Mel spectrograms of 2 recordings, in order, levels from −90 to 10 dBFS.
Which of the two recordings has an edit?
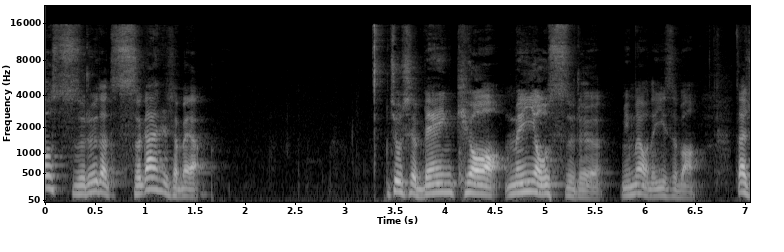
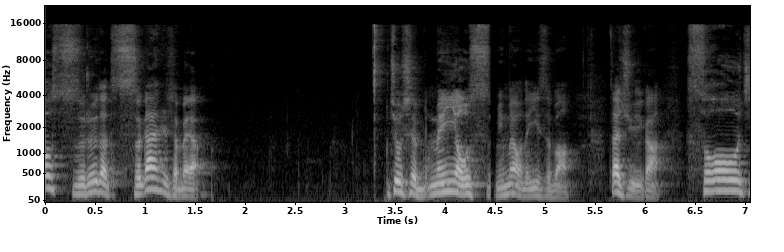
second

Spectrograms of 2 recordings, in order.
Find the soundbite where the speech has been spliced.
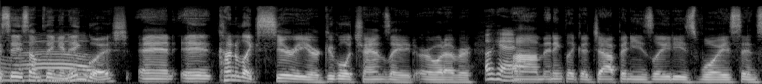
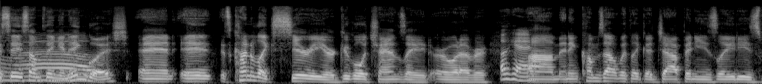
first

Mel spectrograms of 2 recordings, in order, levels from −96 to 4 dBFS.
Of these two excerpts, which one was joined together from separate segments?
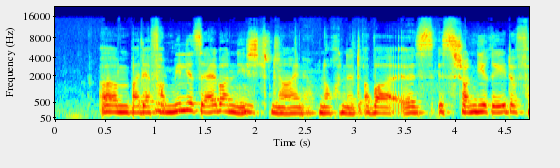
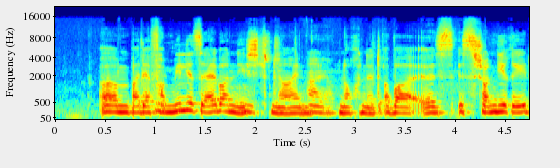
first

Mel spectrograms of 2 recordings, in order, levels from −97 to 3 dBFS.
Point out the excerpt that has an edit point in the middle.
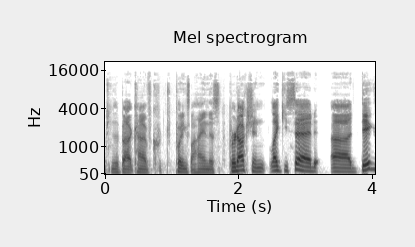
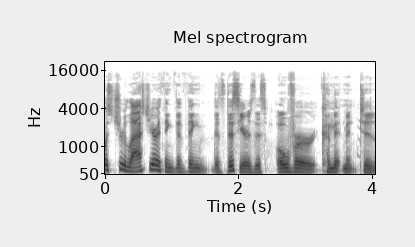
first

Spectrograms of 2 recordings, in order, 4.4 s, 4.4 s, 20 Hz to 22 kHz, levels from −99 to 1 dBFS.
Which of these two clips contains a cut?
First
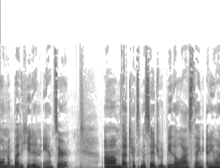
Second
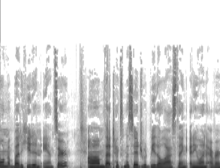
second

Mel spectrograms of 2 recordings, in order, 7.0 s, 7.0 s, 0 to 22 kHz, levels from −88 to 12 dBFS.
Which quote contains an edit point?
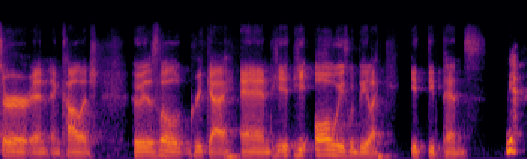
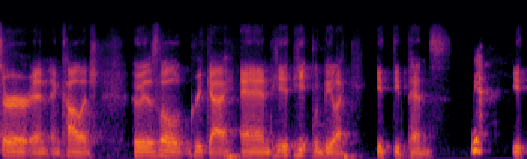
second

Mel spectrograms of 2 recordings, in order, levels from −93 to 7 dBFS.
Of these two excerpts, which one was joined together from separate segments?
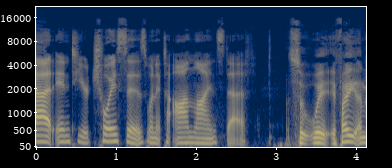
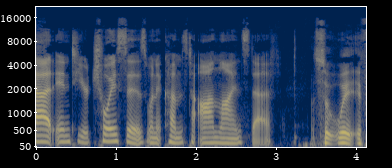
first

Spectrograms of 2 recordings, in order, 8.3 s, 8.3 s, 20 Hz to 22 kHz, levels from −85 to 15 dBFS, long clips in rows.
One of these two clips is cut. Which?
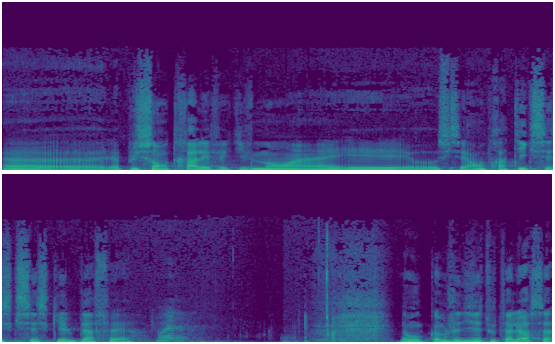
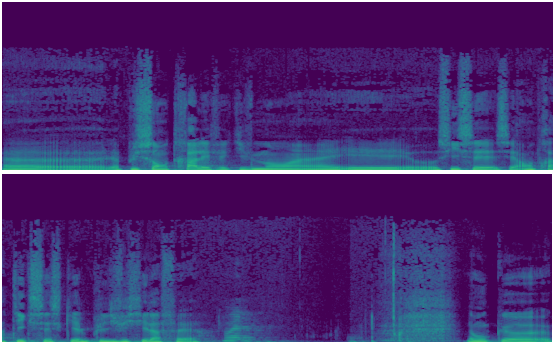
first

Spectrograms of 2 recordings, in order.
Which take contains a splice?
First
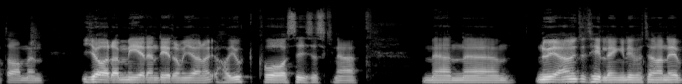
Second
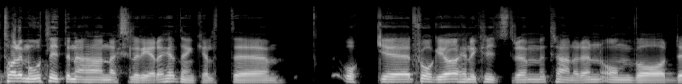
second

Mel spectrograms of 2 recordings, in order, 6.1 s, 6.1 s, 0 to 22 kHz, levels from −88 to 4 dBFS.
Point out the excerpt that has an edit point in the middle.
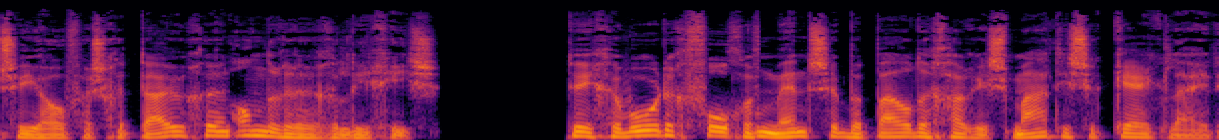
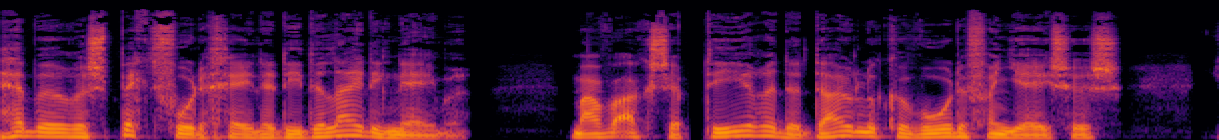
first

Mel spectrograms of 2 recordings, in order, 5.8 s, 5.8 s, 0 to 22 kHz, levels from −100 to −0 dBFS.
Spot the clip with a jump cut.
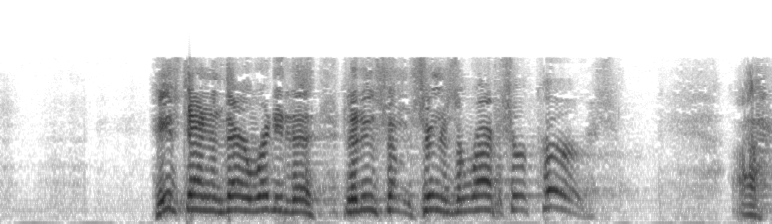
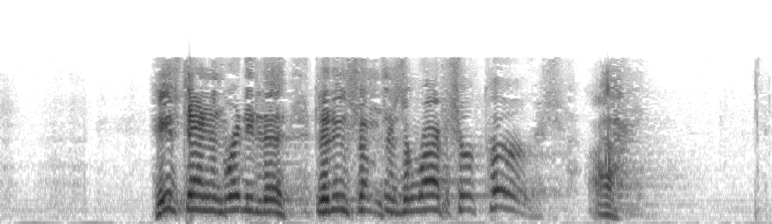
second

